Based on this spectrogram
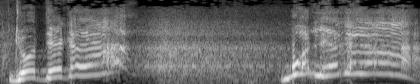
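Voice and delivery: high, climbing preacher's cry; emphatic proclamation. Real, not acted. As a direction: ring it out over the crowd. Same line proclaimed to crowd. (ऊँचे स्वर में घोषणा)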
